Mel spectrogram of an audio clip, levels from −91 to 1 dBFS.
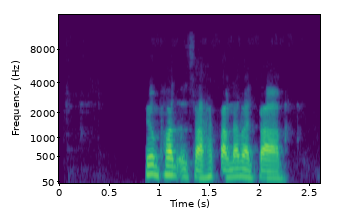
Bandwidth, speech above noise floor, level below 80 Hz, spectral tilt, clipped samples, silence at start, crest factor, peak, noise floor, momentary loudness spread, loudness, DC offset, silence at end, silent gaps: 3.8 kHz; 57 dB; -60 dBFS; -9.5 dB/octave; under 0.1%; 0.85 s; 20 dB; -6 dBFS; -80 dBFS; 5 LU; -24 LUFS; under 0.1%; 0.35 s; none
